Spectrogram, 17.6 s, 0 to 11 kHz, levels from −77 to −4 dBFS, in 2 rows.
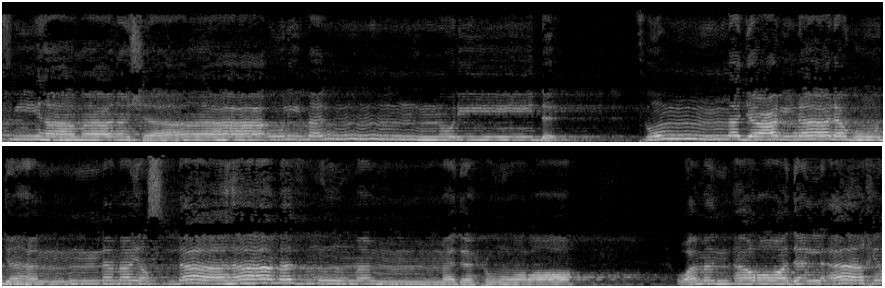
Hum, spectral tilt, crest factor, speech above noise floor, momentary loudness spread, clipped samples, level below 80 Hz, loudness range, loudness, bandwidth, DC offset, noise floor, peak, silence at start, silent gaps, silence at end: none; -5 dB/octave; 16 dB; 23 dB; 8 LU; under 0.1%; -64 dBFS; 4 LU; -27 LUFS; 10.5 kHz; under 0.1%; -50 dBFS; -10 dBFS; 0 s; none; 0 s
